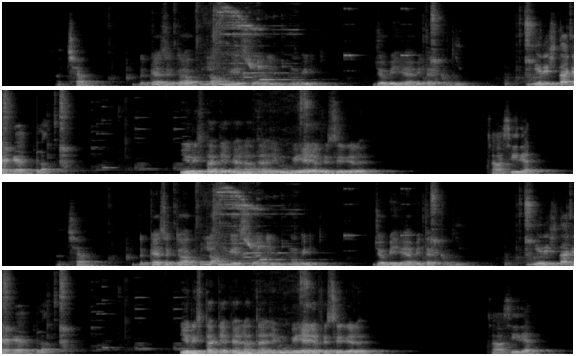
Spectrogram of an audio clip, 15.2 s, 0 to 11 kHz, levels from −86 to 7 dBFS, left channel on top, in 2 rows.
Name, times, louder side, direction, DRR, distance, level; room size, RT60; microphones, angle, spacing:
Camera, 1.4-1.7 2.3-2.4 2.6-4.1 4.6-4.7 5.3-5.9 6.7-8.5 8.8-9.5 9.8-10.2 11.0-11.8, equal, 5° right, 1.6 m, -45 dB
voice 1, 1.8-4.2 4.9-6.0 10.0-12.5, equal, 65° right, 1 dB, 1.2 m, -30 dB
voice 2, 7.0-8.2 14.2-14.7, left 2 dB, 35° left, 6 dB, 0.7 m, -32 dB
6.7 x 5.5 x 2.8 m, 0.75 s
head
